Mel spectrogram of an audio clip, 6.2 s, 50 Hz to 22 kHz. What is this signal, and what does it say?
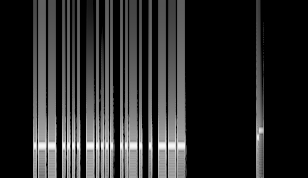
Morse code, heard as a keyed tone, about 25 wpm, 700 Hz. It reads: WH6FEO
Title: USA Call Signs Repeated 3x 25wpm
